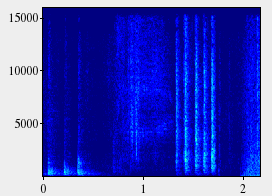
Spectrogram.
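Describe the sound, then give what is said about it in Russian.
Knocking from inside a van against its windshield: a quick run of several sharp raps in close succession, moderately loud, preceded and followed by other low, muffled sounds. “Женщина стучит в лобовое стекло изнутри.”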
